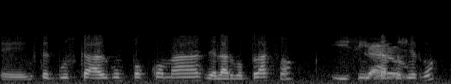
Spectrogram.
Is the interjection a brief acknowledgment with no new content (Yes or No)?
No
